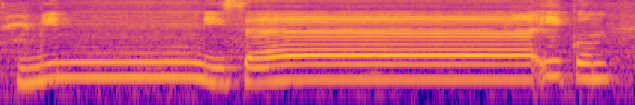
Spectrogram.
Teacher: نون ساکن کے بعد پھر نون آ گیا ہے جو کہ یمون میں سے ہے، تو یہاں پہ ادغام بالغنہ ہوگا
